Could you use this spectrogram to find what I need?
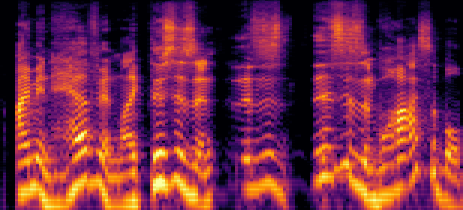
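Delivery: can't believe the windfall; acted amazement. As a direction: act out giddy astonishment. Acting out delight at being overpaid.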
